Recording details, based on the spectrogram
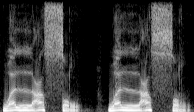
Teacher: shad sin dua huruf yang sifatnya sama yaitu hames dan rikhawah sama-sama mengalir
